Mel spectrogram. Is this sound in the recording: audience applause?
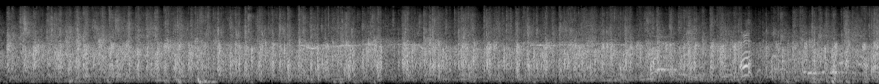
yes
